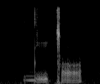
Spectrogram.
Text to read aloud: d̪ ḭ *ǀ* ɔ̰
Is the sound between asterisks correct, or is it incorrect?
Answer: correct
